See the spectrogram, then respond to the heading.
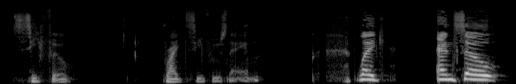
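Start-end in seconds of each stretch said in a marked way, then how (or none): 0.2-2.7 very quiet whisper under the breath. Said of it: "she just whispers".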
